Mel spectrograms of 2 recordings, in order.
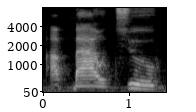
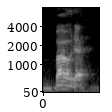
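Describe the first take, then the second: First: Each word is said fully and separately. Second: The words are run together into a contraction.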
